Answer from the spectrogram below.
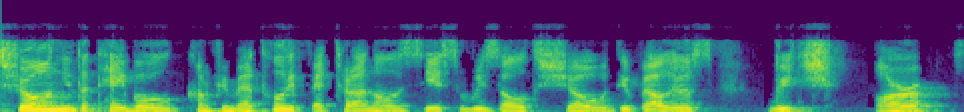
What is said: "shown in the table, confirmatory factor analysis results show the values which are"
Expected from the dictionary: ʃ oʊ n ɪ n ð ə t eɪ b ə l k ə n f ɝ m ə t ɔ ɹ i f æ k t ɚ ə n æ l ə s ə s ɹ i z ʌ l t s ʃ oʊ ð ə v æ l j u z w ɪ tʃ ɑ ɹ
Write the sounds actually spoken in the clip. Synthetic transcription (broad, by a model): ʃ oʊ n ɪ n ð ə t eɪ b ə l k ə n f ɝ m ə t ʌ l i f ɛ k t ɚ ə n æ l ə s ə s ɹ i z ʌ l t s ʃ oʊ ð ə v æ l j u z w ɪ tʃ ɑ ɹ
